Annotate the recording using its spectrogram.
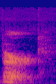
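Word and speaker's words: Bierk: This is a painting done by then singer Sebastian Bach's father, David Burke. I think that's how you pronounce his name. It's B-I-E-R-K.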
